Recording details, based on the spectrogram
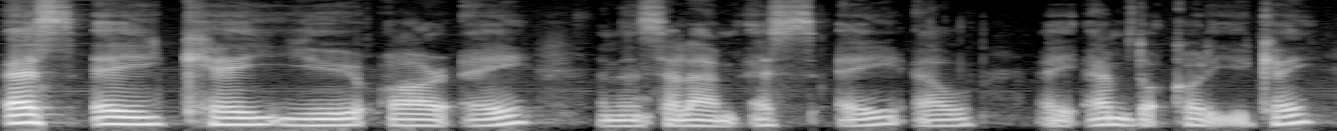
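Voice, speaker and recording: A man's voice: medium pitch, unhurried, dark tone, dry recording. A man raised in the UK, talking casually as a podcast guest about touring in Japan, with many restarts and fillers. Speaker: guest, Japan tour organizer.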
